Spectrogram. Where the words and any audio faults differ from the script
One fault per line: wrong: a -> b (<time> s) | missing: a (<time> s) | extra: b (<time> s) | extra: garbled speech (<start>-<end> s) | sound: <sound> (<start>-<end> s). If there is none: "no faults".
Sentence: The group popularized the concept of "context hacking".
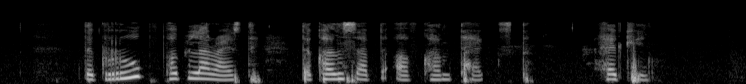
no faults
